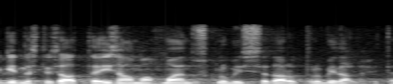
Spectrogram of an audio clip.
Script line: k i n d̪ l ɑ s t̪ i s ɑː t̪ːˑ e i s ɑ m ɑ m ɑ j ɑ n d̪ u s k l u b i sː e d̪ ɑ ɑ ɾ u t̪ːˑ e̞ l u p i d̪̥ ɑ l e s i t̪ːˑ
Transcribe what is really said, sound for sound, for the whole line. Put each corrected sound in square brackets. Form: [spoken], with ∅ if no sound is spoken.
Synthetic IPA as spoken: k i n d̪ l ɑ s t̪ i s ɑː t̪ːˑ e i s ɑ m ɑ m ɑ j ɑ n d̪ u s k l u b i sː e d̪ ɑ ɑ ɾ u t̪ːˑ e̞ l u p i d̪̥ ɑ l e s i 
